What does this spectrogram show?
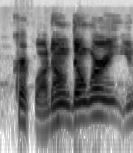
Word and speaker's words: Krzykwa: It's Krzykwa. Krzykwa. Don't worry. You're not the only one that butchered it.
